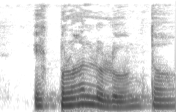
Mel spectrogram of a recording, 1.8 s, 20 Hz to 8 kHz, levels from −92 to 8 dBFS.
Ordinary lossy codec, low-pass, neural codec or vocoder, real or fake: Opus, 64 kbps; 7.2 kHz; none; real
